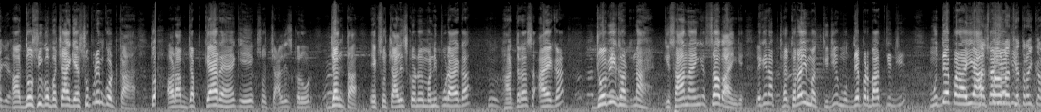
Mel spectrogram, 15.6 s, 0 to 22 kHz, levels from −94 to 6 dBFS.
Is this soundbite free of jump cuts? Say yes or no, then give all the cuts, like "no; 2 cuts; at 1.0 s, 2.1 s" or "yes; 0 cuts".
no; 1 cut; at 2.4 s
